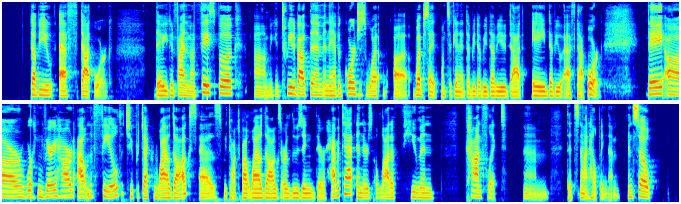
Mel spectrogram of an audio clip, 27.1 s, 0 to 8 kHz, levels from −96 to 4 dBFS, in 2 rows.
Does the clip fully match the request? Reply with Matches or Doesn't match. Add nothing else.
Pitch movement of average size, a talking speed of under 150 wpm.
Matches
